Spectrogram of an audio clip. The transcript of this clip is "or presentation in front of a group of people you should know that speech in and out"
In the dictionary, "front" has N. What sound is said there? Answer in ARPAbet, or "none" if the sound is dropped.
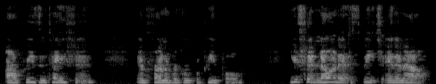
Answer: none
